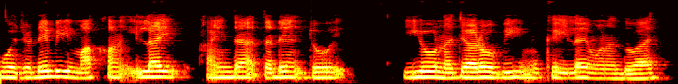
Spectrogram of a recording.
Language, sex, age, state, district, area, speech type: Sindhi, male, 30-45, Gujarat, Junagadh, rural, spontaneous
